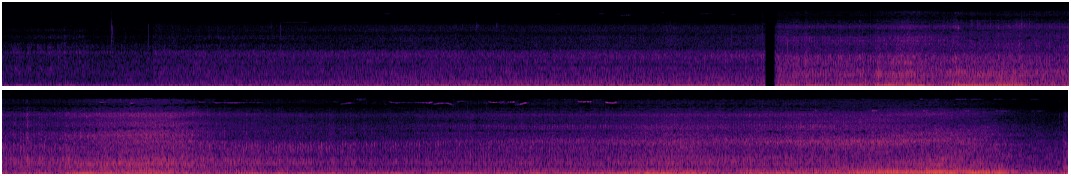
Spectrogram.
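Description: Car engines idling on the road, with a low steady rumble. Faint at first, then louder after an abrupt break about ten seconds in.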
